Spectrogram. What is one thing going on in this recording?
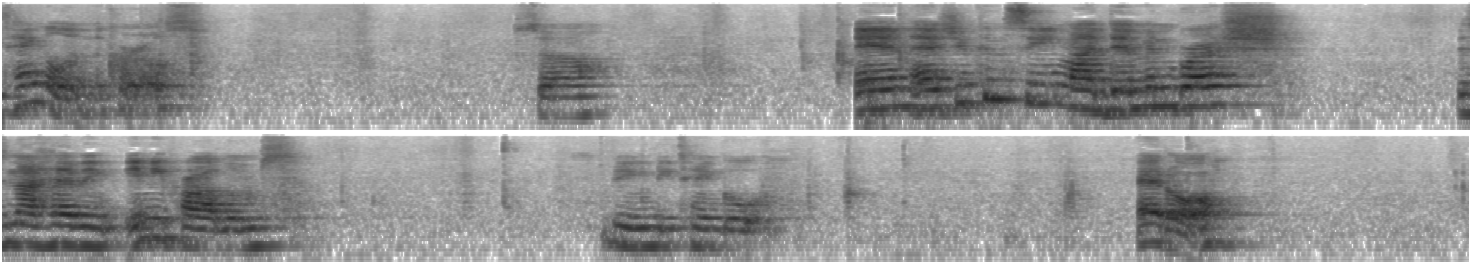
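A young woman talks calmly close by, in short bursts.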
